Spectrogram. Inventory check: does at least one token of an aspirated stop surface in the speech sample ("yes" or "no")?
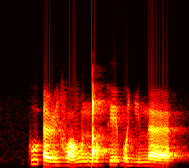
no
